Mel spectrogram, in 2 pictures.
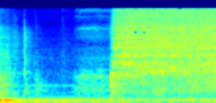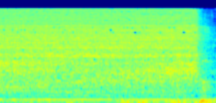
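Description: A coffee machine bursts into a loud, steady hiss of steam as coffee is being made, after a brief low hum, holding at an even level for about four seconds before cutting off. No one speaks.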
